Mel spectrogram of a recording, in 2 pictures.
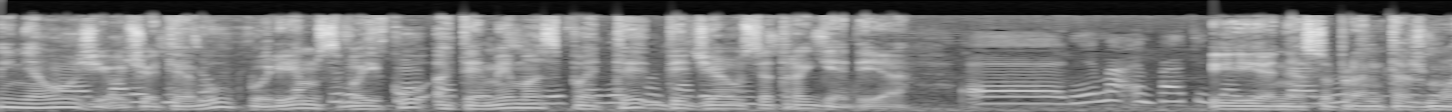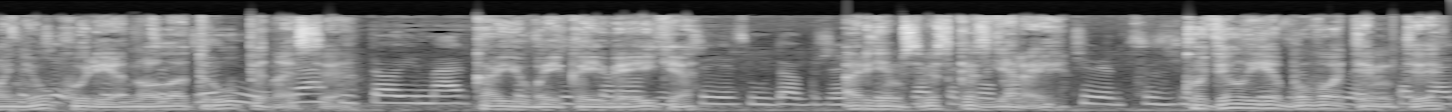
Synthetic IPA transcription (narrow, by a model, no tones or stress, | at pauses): ɐɪnʲɛʊʒʲjɛ̰ʊt͡ʃʲɛt̪ʲeːʋuːkʊɾʲiɛmsʋɐɪkuːʔɐt̪ʲeːmʲɪmɐspɐt̪ʲɪd̪ʲɪd͡ʒʲɛʊsʲɛt̪ɾɐɡʲɛ̰d̪ʲɪ̰jɛ̰ | jiɛnʲɛsʊpɾɐnt̪ɐʒmoːnʲuːkʊɾʲiɛnuɔlˠɐt̪ɾuːpʲɪnɐ̰sʲɪ̰kɑːjuːʋɐɪkɐɪʋʲɛɪkʲɛ | ɐɾjɪɛmsʋʲɪskɐsɡʲɛɾʔɐ̰ɪkoːd̪ʲeːlˠjiɛbʊʋoːt̪ʲɪmʲt̪ʲɪ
